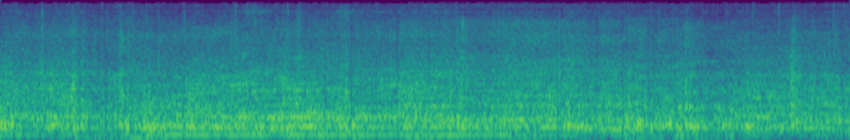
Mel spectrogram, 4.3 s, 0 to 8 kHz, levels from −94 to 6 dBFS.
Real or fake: fake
